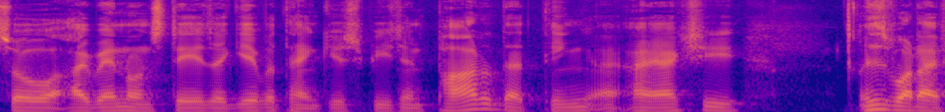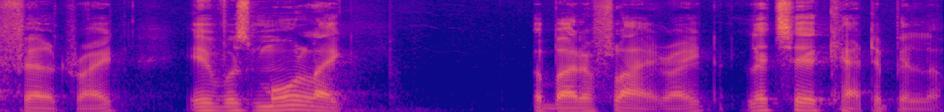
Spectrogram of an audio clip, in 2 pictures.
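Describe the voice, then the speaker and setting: Speaking with a non-native accent, a man uses a very deep, low pitch, ordinary pitch variation and a fairly quick pace on a very clean recording with a silent background. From India. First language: not English. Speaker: sales coach and entrepreneur. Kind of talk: podcast interview. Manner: repetitive, halting starts.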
